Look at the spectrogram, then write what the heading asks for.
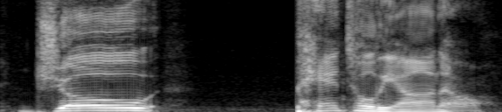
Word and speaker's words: Joe Pantoliano: Joe Pantoliano.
